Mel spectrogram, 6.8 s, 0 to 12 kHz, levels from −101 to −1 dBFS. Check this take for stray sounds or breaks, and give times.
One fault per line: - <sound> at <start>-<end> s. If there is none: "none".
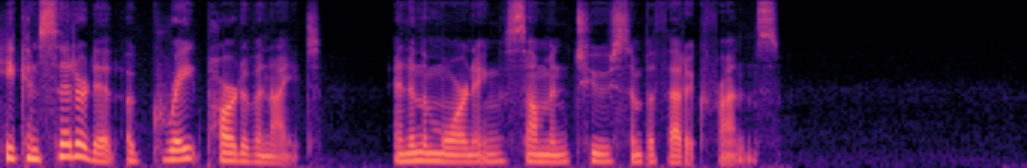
none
